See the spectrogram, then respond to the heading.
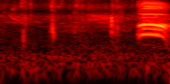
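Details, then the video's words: A single loud, coarse caw at the very end, from crows fighting over food. Faint clicks and chirps come before it. "কাকের ডাক Crow Sound Crow ki Awaz Loudly | Crow bird Fight for Food"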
